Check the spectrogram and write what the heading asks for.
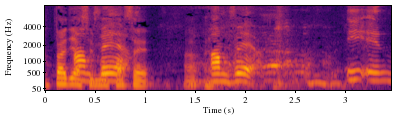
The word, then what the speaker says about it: verre: Et il avait un verre de camomille. What's this? Un verre. Who? Un verre. Oh, I can't say you French words. Je ne peux pas dire ces mots français. Un verre.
